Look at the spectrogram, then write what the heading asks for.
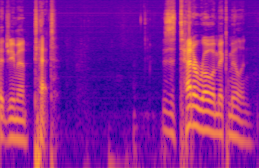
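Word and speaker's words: Tetairoa: This is Tetaroa McMillan. Tetaroa.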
